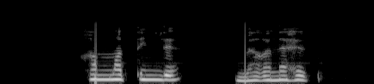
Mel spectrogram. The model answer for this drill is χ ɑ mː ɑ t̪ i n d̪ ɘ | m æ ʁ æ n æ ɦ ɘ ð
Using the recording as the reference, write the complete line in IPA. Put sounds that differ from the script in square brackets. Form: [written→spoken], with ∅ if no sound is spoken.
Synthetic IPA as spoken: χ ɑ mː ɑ t̪ i n d̪ ɘ | m æ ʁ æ n æ ɦ ɘ ð

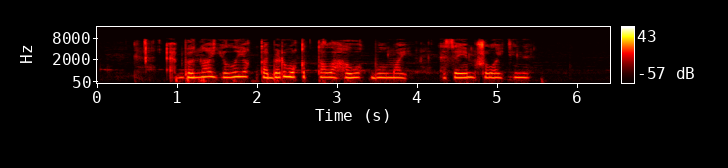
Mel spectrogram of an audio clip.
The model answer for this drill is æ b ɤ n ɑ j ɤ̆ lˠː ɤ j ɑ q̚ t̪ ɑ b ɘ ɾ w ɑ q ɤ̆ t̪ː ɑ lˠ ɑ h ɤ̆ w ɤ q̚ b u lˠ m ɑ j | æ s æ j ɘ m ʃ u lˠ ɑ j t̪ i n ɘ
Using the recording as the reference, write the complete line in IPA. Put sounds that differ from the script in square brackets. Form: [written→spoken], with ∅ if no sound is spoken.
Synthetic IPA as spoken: æ b ɤ n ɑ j ɤ̆ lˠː ɤ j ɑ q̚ t̪ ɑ b ɘ ɾ w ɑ q ɤ̆ t̪ː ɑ lˠ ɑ h ɤ̆ w ɤ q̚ b u lˠ m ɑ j | æ s æ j ɘ m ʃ u lˠ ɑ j t̪ i n ɘ

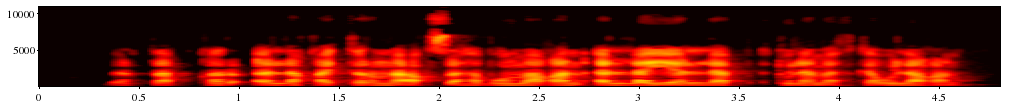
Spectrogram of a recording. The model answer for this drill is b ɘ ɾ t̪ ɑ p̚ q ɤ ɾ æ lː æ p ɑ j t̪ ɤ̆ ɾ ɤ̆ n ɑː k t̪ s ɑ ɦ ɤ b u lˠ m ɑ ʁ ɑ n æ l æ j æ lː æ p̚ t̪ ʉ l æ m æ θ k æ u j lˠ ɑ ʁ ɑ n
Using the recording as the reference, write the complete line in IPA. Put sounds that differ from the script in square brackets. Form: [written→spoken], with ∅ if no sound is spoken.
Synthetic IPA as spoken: b ɘ ɾ t̪ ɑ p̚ q ɤ ɾ æ lː æ [p→q] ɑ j t̪ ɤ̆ ɾ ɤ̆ n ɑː k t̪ s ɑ ɦ ɤ b u lˠ m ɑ ʁ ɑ n æ [l→lː] æ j æ lː æ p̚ t̪ ʉ l æ m æ θ k æ u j lˠ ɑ ʁ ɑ n

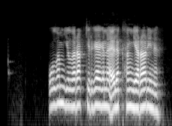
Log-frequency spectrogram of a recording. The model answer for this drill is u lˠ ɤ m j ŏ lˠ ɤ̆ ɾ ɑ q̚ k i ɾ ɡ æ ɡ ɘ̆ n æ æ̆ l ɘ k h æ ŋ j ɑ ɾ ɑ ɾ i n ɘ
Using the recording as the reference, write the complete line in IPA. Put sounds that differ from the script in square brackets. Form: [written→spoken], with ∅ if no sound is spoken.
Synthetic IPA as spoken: u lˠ ɤ m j [ŏ→ɤ̆] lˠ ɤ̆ ɾ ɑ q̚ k i ɾ ɡ æ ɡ ɘ̆ n æ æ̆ l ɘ k h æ ŋ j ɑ ɾ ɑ ɾ i n ɘ

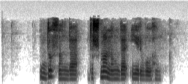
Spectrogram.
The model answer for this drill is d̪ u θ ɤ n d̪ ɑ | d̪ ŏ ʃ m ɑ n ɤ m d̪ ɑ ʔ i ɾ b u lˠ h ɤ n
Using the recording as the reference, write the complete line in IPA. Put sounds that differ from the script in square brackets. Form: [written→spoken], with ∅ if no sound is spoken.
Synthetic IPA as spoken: d̪ u θ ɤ [n→ɴ] d̪ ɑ | d̪ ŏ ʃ m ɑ n ɤ [m→ɴ] d̪ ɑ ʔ i ɾ b u lˠ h ɤ n

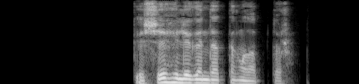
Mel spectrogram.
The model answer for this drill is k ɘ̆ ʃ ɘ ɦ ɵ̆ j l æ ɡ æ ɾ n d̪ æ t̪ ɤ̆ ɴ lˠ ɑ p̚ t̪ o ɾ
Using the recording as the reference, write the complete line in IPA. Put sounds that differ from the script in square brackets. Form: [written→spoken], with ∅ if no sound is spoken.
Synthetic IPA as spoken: k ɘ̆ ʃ ɘ ɦ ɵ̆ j l æ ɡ æ [ɾ→∅] n d̪ æ t̪ ɤ̆ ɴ lˠ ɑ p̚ t̪ o ɾ

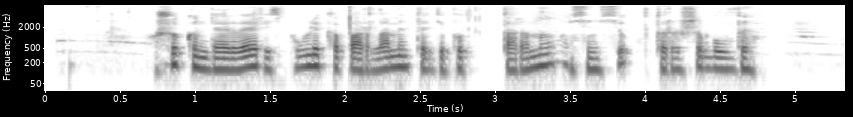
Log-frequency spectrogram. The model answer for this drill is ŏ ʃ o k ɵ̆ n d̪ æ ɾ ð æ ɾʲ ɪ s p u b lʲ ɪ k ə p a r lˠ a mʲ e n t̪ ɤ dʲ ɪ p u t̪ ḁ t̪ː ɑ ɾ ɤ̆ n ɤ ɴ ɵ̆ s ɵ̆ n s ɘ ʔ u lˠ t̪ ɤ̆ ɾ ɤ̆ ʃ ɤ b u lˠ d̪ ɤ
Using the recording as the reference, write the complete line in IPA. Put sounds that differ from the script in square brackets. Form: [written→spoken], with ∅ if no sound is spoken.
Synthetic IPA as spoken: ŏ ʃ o k ɵ̆ n d̪ æ ɾ ð æ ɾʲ ɪ s p u b lʲ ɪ k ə p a r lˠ a mʲ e n t̪ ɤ dʲ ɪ p u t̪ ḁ t̪ː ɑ ɾ ɤ̆ n ɤ ɴ ɵ̆ s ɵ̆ n s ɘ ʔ u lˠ t̪ ɤ̆ ɾ ɤ̆ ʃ ɤ b u lˠ d̪ ɤ

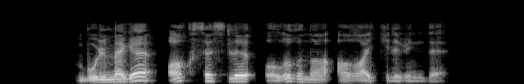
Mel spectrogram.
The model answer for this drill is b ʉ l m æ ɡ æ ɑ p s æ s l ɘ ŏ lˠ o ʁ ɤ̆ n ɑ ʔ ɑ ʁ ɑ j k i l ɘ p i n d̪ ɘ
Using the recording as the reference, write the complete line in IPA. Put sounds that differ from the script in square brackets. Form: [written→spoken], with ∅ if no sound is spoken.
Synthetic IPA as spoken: b ʉ l m æ ɡ æ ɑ [p→q] s æ s l ɘ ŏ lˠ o ʁ ɤ̆ n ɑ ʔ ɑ ʁ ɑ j k i l ɘ p i n d̪ ɘ

